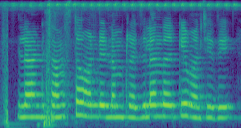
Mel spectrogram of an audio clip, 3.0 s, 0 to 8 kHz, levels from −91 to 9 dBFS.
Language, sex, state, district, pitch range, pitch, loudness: Telugu, female, Andhra Pradesh, Srikakulam, 255-270 Hz, 265 Hz, -12 LUFS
